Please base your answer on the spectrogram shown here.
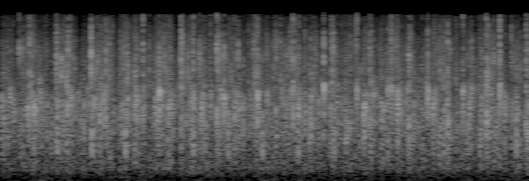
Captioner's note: audience clapping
